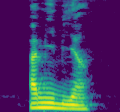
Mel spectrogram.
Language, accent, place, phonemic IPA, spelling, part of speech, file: French, France, Lyon, /a.mi.bjɛ̃/, amibien, adjective, LL-Q150 (fra)-amibien.wav
- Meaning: amoeban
